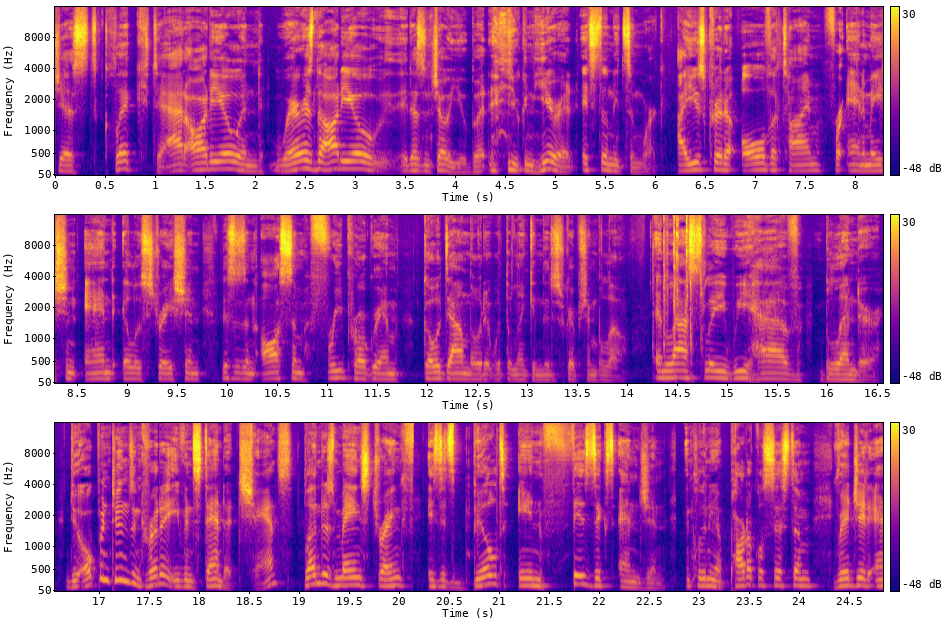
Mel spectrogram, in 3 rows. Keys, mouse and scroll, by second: 0.4 right click, 0.9 click, 1.9 right click, 2.6 click, 3.2 right click, 3.4 click, 5.1 right click, 5.6 click, 6.7 click, 7.4 Right, 7.8 scroll down 2, 9.5 scroll down 1, 10.0 Left, 10.5 scroll down 2, 12.1 Left, 12.5 scroll down 2, 13.0 Left, 13.4 right click.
